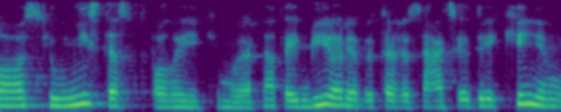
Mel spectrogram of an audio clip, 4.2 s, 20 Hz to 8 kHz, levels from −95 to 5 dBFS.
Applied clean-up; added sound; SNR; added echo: none; none; none; none.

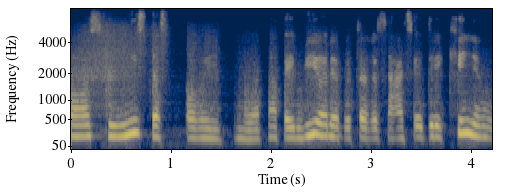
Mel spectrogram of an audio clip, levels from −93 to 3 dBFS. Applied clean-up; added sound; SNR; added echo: neural mask model RNNoise.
